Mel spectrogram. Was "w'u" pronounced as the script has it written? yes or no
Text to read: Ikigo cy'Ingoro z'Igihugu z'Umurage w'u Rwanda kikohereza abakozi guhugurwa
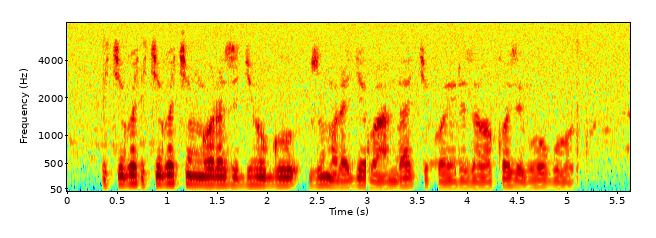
no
